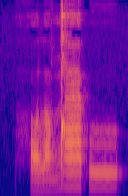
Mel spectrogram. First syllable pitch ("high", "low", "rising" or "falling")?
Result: low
